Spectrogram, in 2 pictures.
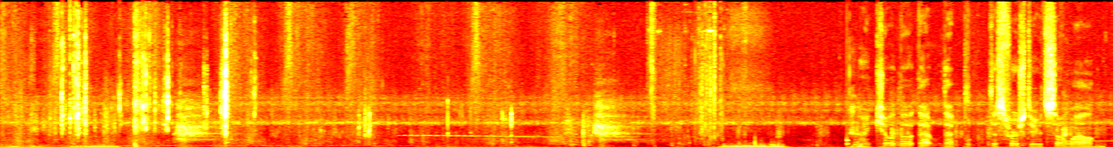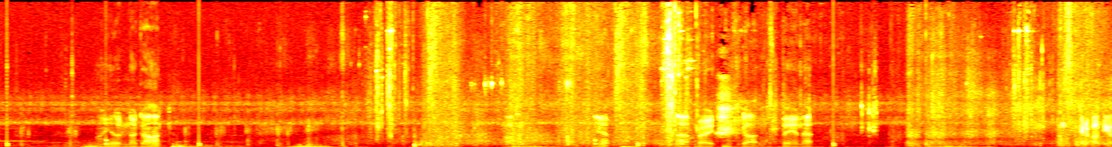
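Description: Footsteps crunch through dry leaves and twigs.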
